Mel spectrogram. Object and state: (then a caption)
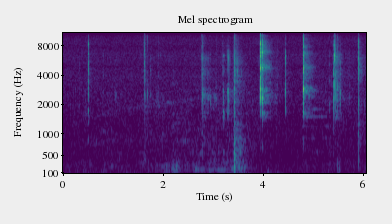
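Dry bar soap being cut. A metal utility blade carves and slices chunks from a solid, pale green bar of dry soap held in the palm. Sharp, bright cutting clicks come at an irregular pace, with a soft, low scraping rasp as the blade drags through the bar midway.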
